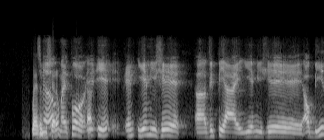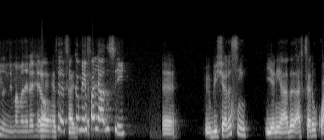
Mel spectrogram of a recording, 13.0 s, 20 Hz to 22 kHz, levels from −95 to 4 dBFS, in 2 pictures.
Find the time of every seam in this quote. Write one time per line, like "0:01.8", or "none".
none

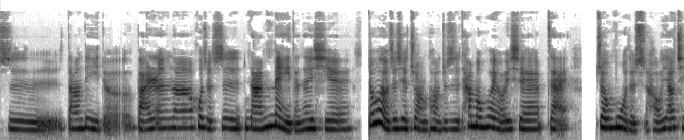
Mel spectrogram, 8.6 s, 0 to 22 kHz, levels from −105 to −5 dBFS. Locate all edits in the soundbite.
0:04.5
0:06.8

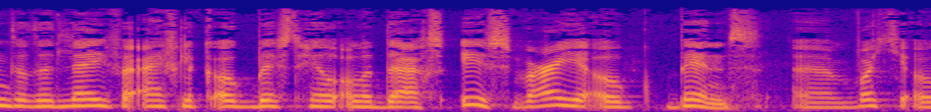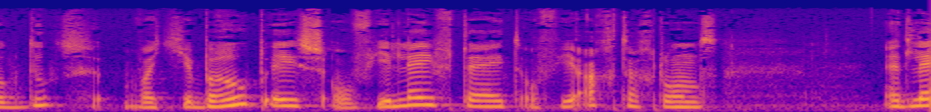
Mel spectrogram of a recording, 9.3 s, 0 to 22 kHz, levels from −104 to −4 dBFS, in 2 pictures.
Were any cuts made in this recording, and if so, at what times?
none

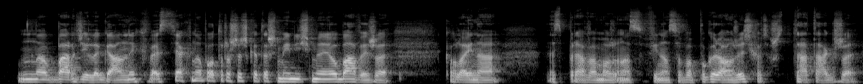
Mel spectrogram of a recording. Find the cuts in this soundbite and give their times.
none

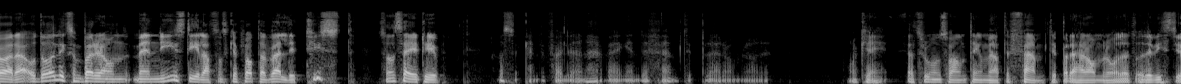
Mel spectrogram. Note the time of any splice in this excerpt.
none

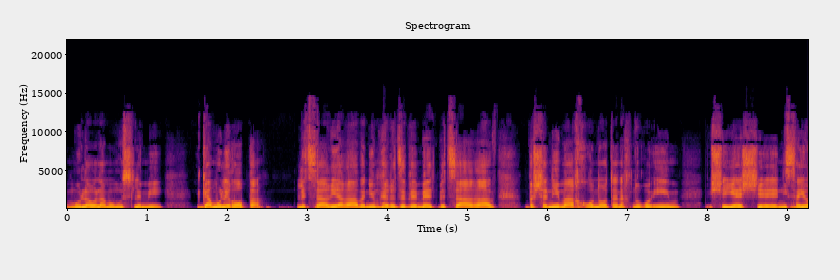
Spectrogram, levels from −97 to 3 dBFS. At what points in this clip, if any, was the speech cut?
none

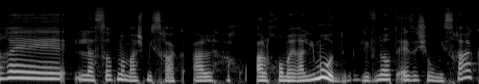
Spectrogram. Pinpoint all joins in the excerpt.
none

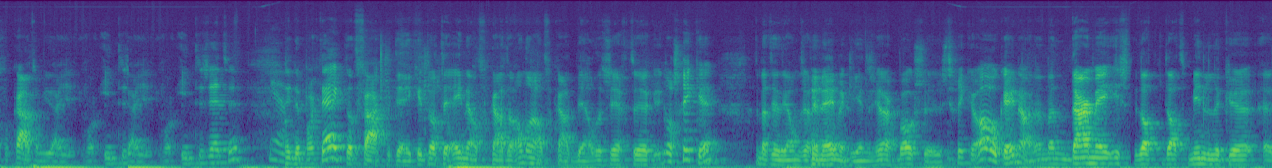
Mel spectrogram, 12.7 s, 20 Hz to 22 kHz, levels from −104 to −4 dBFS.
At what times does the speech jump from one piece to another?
0:01.3
0:02.8
0:06.6
0:08.1
0:09.5
0:11.3

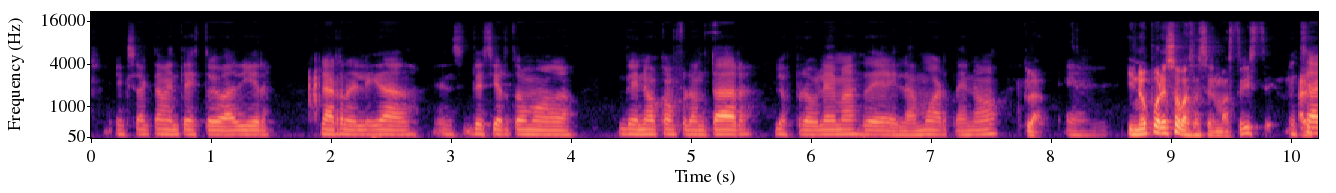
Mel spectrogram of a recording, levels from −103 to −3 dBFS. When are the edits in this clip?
0:04.2
0:06.4

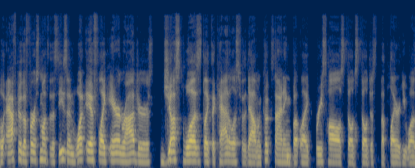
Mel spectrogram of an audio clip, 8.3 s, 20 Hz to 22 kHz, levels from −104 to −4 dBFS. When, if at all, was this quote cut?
0:03.1
0:07.1

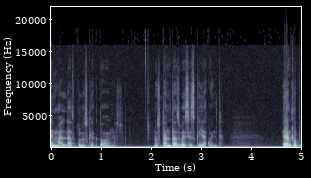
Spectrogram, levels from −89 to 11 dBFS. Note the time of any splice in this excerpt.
0:02.2
0:03.1

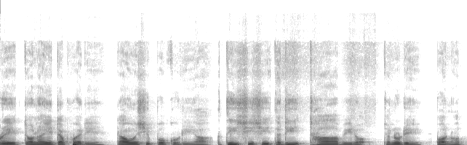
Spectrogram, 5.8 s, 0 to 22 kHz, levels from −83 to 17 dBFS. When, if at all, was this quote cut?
0:02.6

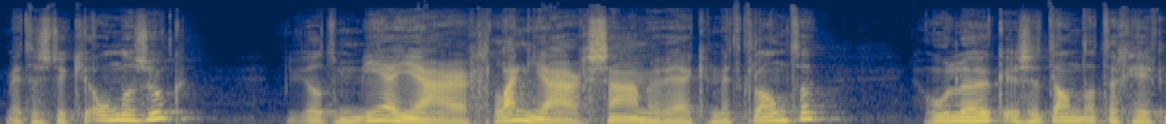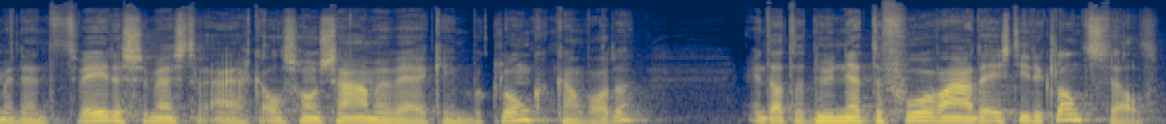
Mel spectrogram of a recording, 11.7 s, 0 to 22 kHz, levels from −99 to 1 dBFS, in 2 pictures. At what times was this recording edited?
none

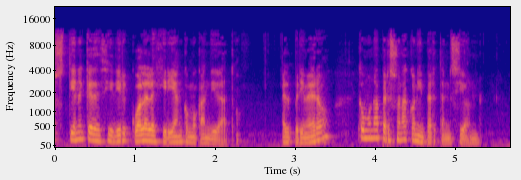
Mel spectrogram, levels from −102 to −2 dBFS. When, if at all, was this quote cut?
0:02.6
0:03.8

